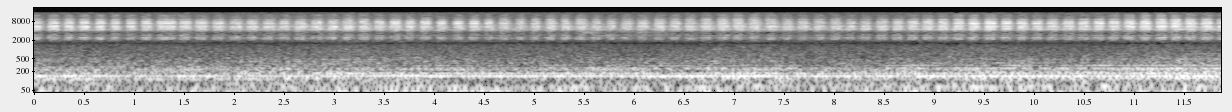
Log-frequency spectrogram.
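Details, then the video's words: Continuous high, sizzling cicada song in summer in Tuscany, rapidly pulsed and unvarying, with some low wind-like rumble. "Cicada or Cigarra - Sounds of summer in Tuscany"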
